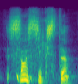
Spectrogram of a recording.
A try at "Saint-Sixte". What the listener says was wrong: Je vais corriger Saint-Cy. Le X, nous, on ne prononce pas. On dit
